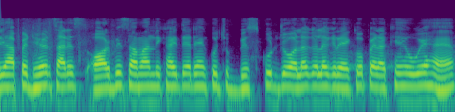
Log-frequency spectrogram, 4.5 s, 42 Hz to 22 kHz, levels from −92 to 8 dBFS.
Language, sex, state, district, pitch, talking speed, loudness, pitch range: Hindi, male, Jharkhand, Garhwa, 175 Hz, 275 wpm, -12 LUFS, 170-180 Hz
